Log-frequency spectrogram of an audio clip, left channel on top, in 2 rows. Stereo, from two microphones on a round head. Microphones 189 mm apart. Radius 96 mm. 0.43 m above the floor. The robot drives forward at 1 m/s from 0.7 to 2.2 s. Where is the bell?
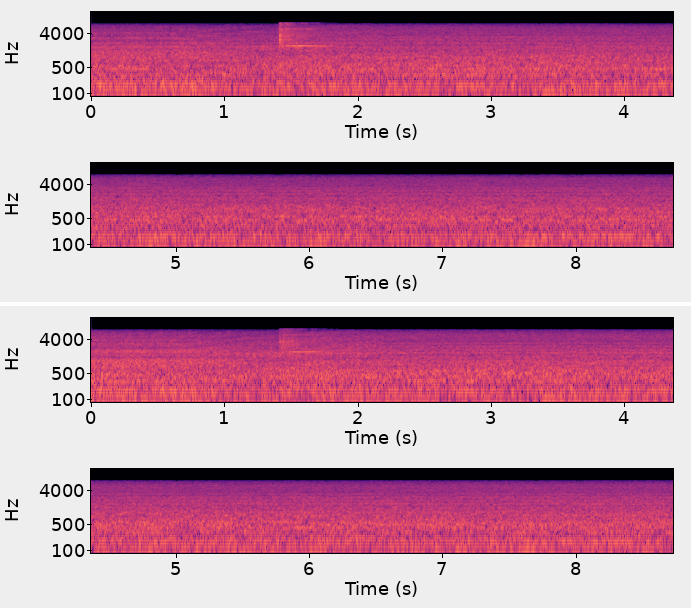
70° left (ahead or behind), 1.4 m; by 1.7 s 60° left (ahead or behind), 1.6 m.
